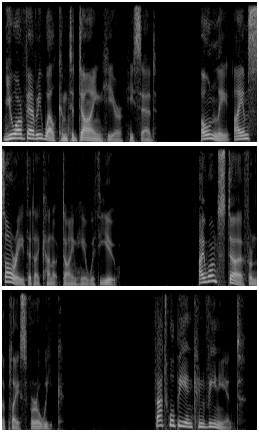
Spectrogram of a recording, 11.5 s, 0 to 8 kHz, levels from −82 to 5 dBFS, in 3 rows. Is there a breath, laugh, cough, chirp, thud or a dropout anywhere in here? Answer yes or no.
no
